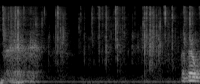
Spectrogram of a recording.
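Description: Small packet crinkling in the hands as it is opened: a quick, continuous run of crackles.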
